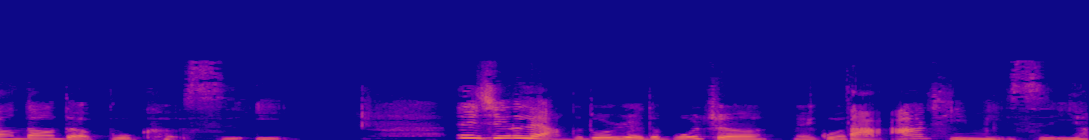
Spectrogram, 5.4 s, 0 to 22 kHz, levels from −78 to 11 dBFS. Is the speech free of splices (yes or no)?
no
